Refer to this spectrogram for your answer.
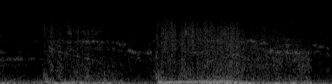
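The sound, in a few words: tank shelling in video game Battlefield 1942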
